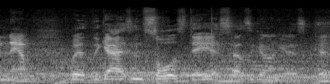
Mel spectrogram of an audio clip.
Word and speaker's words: Solus Deus: We're at NAMM right now, or outside NAMM, with the guys in Solus Deus. How's it going, guys? Good. What's up, man? Good. I pronounced that right?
